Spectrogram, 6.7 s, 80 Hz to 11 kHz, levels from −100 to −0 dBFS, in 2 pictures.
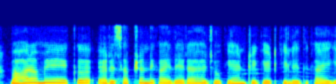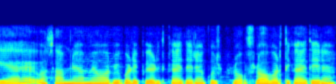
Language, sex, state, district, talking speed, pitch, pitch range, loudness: Hindi, female, Uttarakhand, Uttarkashi, 295 wpm, 255 Hz, 250-265 Hz, -29 LUFS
